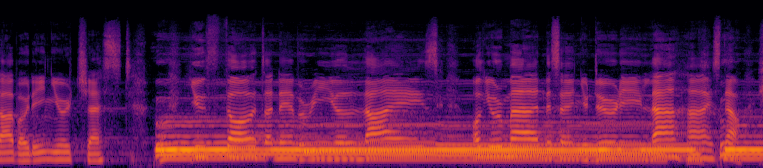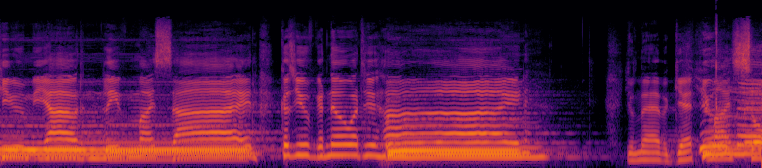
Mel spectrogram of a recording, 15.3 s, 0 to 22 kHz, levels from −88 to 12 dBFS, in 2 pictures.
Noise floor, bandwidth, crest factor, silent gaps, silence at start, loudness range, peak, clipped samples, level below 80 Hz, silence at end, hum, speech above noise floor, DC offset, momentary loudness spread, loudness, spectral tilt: -53 dBFS; 13 kHz; 16 dB; none; 0 s; 2 LU; -6 dBFS; under 0.1%; -70 dBFS; 0 s; none; 33 dB; under 0.1%; 10 LU; -20 LUFS; -5.5 dB/octave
